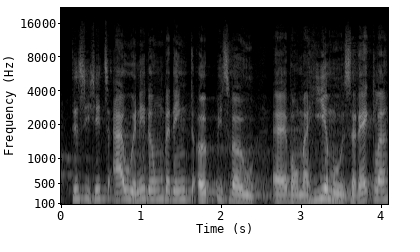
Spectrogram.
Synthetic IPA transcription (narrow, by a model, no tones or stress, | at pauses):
d̥əsɪʃjɪt͡sawnɪdʊnbədɪŋ̚tœpːisvow | ɛːvoːməɦiːəmuəsɾɛɡ̥lə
